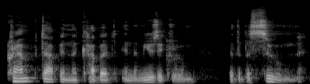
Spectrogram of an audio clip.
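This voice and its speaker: A man's voice: lowish voice, lively intonation, fairly quick, a bit bright, husky. An actor playing a put-upon, wry male tutor, reading his pompous, wordy, aggrieved letter aloud in a comic audio story. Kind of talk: scripted comic narration as a letter read aloud.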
